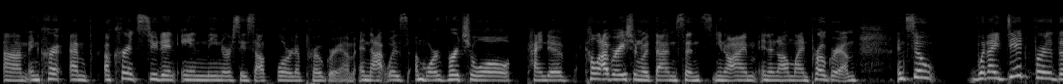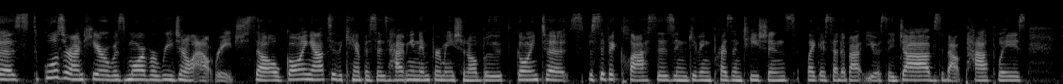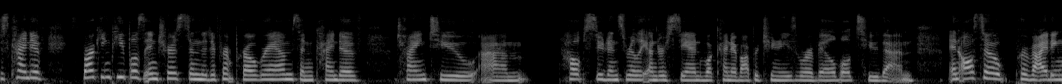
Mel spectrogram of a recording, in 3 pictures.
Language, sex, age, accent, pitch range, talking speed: English, female, 20-39, American, 190-225 Hz, 200 wpm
